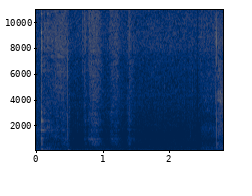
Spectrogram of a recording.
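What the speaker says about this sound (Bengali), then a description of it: "এখন এই ড্রাই ফ্রুটসের মধ্যে আমি সেমাইটাকে প্রায় 1 থেকে 2 মিনিট মতো ভেজে নেব" Vermicelli (semai) frying with dry fruits in a pan over low-medium heat gives a faint steady sizzle with soft stirring scrapes throughout.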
